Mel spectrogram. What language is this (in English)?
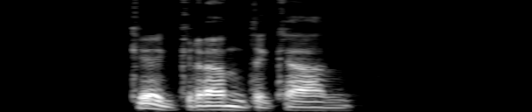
Interlingua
